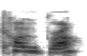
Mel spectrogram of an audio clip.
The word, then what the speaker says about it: COBR: So although we pronounce it Cobra, it's actually spelled COBR.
